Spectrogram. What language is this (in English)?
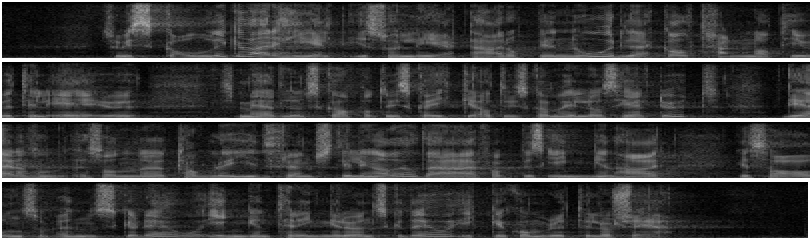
Norwegian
